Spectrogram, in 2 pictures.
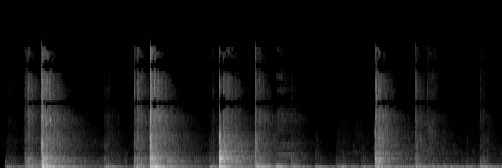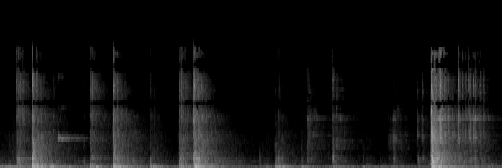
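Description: A squash ball cracks off a racket and smacks the front wall in an echoing court.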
